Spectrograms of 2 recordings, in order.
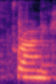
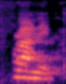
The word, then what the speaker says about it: pranic: So, that's panic healing. And um the word healing, panic, stop for our audience. Pranic.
